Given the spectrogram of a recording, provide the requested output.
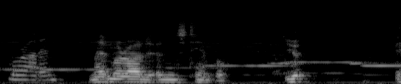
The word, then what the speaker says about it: Moradin: I'm at a temple of I always pronounce it wrong. Moradin.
